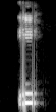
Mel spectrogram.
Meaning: The third vowel in Marathi
- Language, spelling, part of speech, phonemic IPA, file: Marathi, इ, character, /i/, LL-Q1571 (mar)-इ.wav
